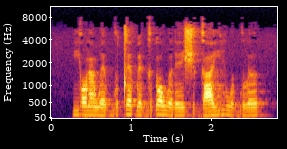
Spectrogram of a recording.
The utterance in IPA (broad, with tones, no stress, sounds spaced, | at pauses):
j ɔ˦ ɾ ã˦ w ɛ˨ ɡʷ ə˦˨ t ɛ˦ ɓ ɛ˨ ɡ ə˦ ɗ ɔ˦ w ə˨ ɾ eː˧ ʃ ə˨ ɡ aː˨˦ j i˦ w ə˨ ɡʷ ə˨ l ə˦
